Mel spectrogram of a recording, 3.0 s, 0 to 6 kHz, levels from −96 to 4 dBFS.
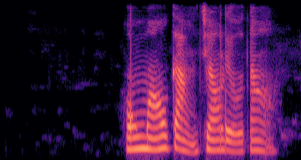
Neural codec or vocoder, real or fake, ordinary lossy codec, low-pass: codec, 44.1 kHz, 7.8 kbps, DAC; fake; Opus, 64 kbps; 5.4 kHz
